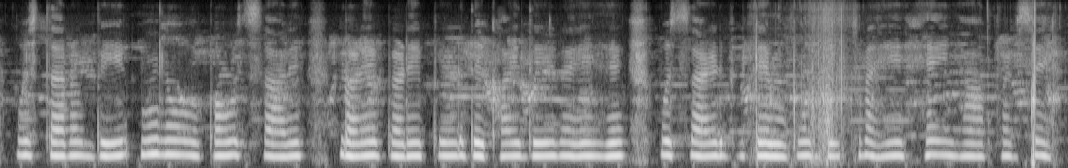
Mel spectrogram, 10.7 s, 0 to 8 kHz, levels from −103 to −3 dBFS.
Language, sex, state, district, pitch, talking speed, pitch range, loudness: Hindi, female, Maharashtra, Solapur, 230 Hz, 110 wpm, 225-240 Hz, -21 LUFS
